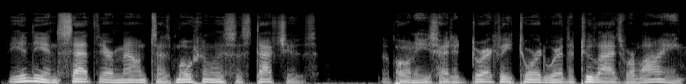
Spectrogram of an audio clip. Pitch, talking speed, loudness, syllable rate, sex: 100 Hz, 175 wpm, -18 LUFS, 5.3 syllables/s, male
